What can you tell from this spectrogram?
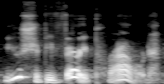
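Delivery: a hint of a high praising teacher; proud teacher. Mister Hoppypot telling Jasper to be proud, lightly high. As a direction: beam at the student. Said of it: "cried Mister Hoppypot".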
